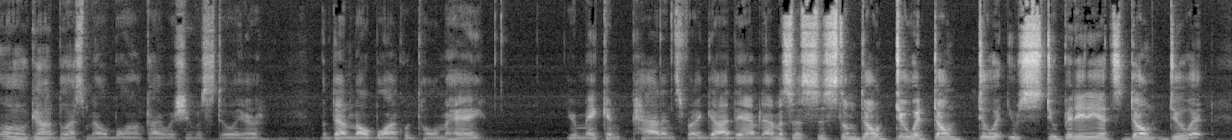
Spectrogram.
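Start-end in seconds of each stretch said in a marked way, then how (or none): 4.5-12.0 loud, furious, raging tirade. Imagining someone scolding a company over its Nemesis patents, mock-enraged rant. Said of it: "That was rage".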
